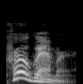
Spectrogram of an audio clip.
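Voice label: "programer", British English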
